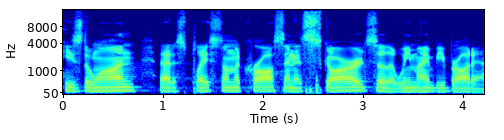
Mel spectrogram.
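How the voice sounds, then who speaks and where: A man with a fairly low pitch and monotone, flat intonation at a moderate pace, on a very clean recording with a silent background. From Tennessee. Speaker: pastor. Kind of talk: sermon. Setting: church.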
